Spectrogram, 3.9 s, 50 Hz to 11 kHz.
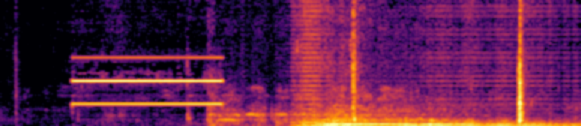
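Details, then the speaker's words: Crash-damaged Cat B Audi RS3, 51,000 miles, serviced a week before the crash, jump-started from a bridged battery: warning chimes, a short crank, then it fires straight up and settles into an even idle; clean, healthy start. "Look at that! Beautiful! Oh, that fired straight up."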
